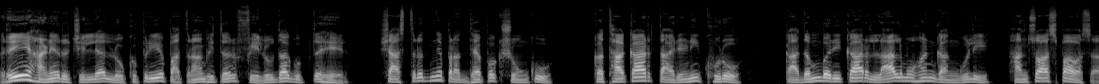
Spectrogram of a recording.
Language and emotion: Goan Konkani, neutral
